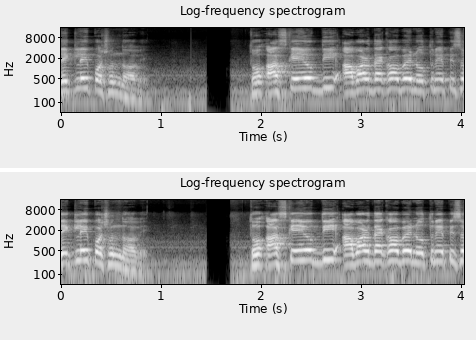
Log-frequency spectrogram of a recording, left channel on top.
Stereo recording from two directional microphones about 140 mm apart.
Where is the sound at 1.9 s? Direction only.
40° right (ahead or behind).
